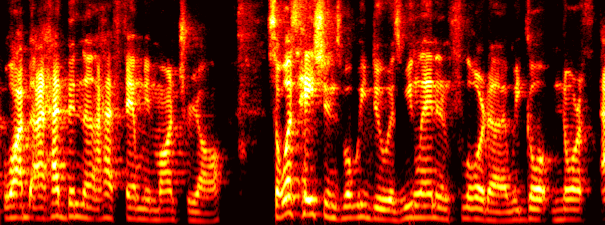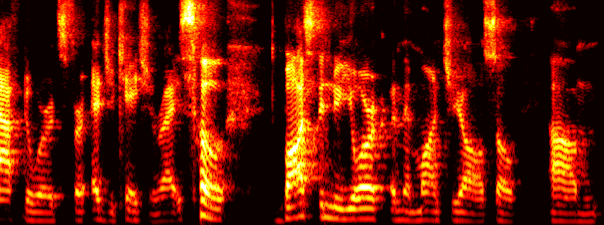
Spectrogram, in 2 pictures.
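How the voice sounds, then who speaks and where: Bright-voiced young man, easygoing guest. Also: mid-range voice. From United States. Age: 20s. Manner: easygoing, laughs often, many ums. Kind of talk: conversational storytelling.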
